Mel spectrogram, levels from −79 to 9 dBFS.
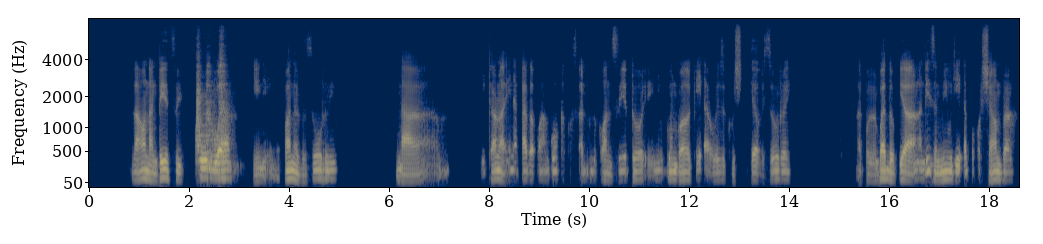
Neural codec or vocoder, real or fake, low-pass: codec, 16 kHz, 0.5 kbps, X-Codec, HuBERT features, trained on balanced general audio; fake; 7.2 kHz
